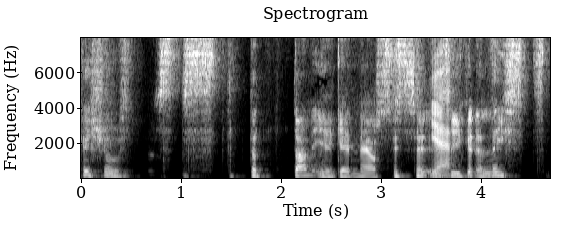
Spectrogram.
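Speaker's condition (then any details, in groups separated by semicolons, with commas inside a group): Stammer; stammer since childhood, brief speech therapy in childhood, stopped by parents; ongoing stammer, stammering openly in this conversation; substitutes words expected to be stammered on, broadened vocabulary; repeated sounds, prolonged sounds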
